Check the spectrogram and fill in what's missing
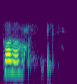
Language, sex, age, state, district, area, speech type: Manipuri, female, 60+, Manipur, Imphal East, rural, conversation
